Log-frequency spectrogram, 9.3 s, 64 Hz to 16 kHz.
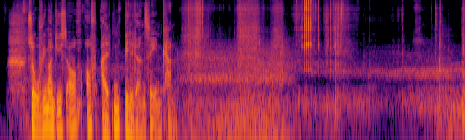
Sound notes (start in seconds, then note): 5.7 rotating noise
